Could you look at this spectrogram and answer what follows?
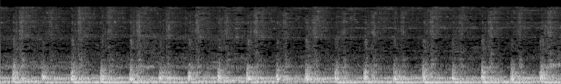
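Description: Powwow drum group playing a chicken dance song: the big drum is struck in a fast, even beat, about four strikes a second, with the singers' voices holding notes underneath.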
